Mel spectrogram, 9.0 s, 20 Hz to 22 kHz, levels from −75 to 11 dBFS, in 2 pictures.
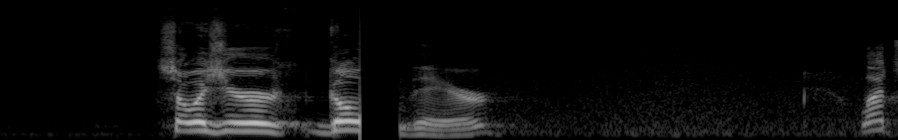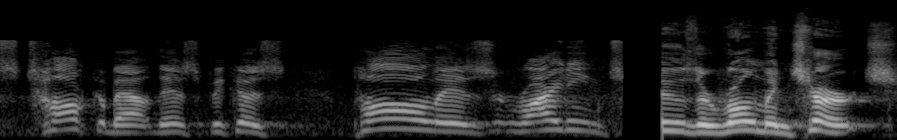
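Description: At 1.80 s the speech cuts out for 200 ms. It returns duller and noticeably quieter, with nothing above 7.6 kHz. A faint new background noise appears. This is likely an input switched to a poorer device. Full clarity returns at 7.80 s.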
